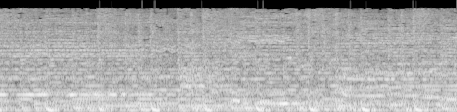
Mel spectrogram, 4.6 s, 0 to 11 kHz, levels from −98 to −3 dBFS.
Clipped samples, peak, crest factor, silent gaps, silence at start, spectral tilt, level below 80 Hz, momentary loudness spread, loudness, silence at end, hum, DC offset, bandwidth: under 0.1%; 0 dBFS; 10 dB; none; 0 s; -4 dB/octave; -20 dBFS; 1 LU; -10 LUFS; 0 s; none; under 0.1%; 8.8 kHz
